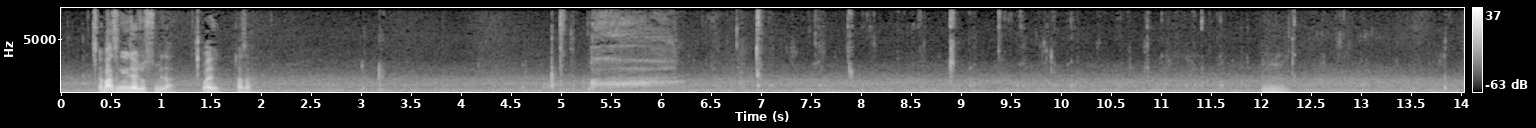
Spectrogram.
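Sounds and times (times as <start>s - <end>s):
low hiss: 4.1s - 6.3s
man exhaling breathily: 5.3s - 6.3s
chewing with soft mouth clicks: 6.5s - 14.0s.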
